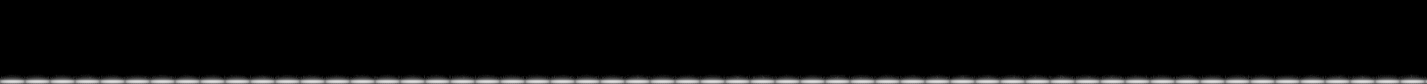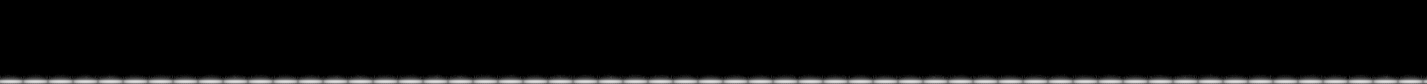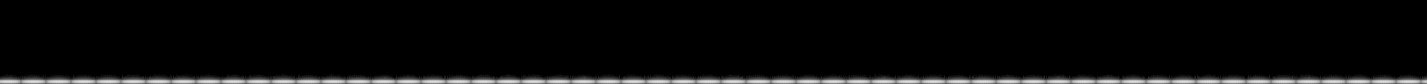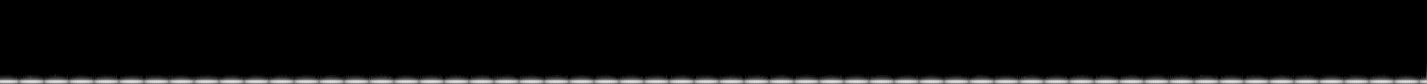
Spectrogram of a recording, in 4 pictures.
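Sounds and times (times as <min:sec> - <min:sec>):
pulsing low electronic tone: 0:00.0 - 0:57.0.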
